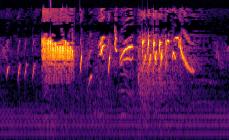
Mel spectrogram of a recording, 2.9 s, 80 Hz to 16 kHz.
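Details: Wild-caught European goldfinch from area 86, its song described as free of errors: a burst of bright, rapid twittering notes with a dense buzzy passage, then liquid chirps and slurred whistles, over a steady low electrical hum.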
